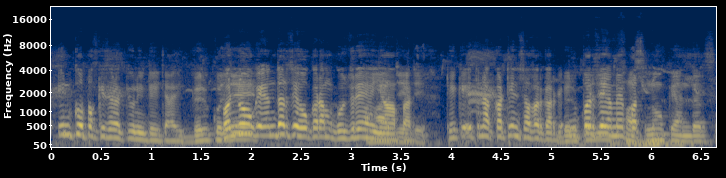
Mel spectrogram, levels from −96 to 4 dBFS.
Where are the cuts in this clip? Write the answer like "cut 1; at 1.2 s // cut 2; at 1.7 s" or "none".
none

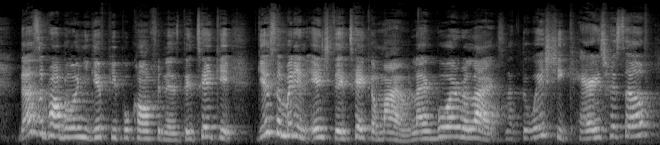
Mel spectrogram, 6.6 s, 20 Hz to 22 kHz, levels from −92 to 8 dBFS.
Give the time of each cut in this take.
cut 1; at 5.2 s

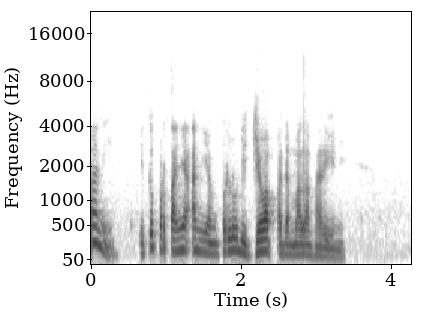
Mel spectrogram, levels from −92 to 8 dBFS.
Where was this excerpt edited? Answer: none

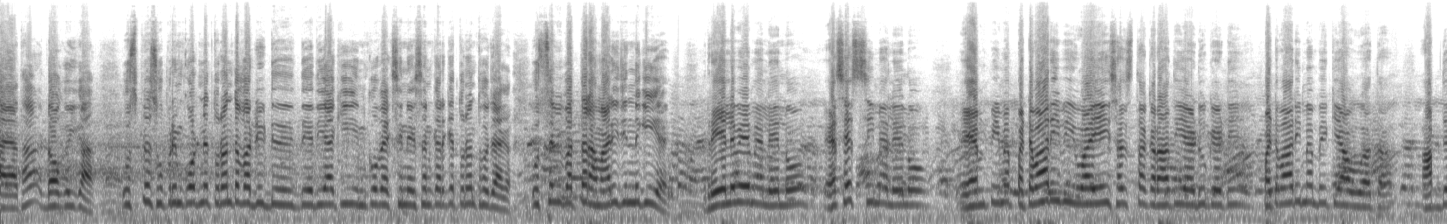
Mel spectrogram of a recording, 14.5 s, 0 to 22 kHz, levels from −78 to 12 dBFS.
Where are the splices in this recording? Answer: cut 1; at 6.8 s

